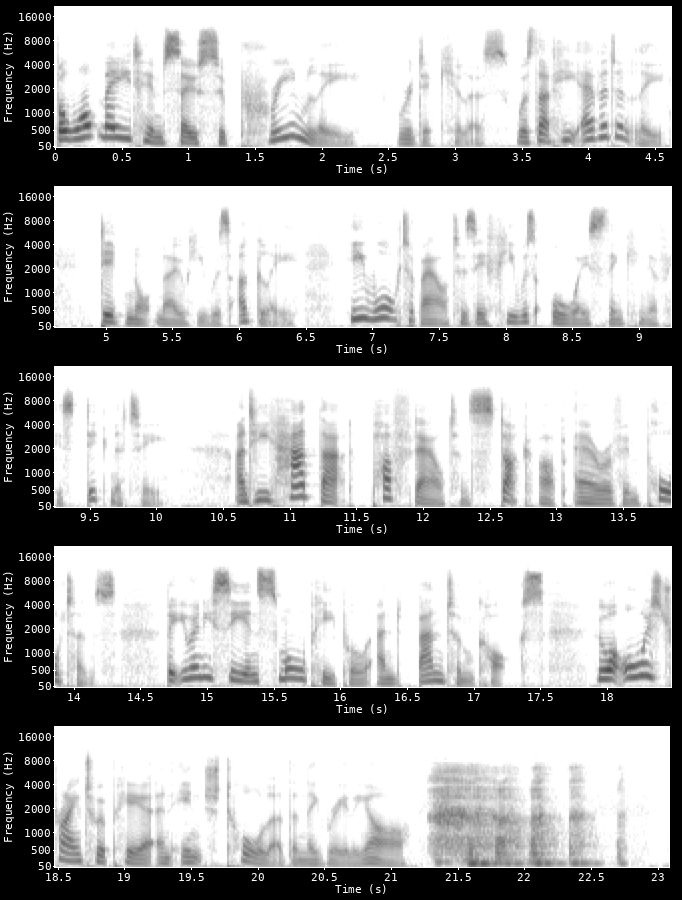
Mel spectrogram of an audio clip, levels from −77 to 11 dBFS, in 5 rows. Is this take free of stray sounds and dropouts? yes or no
no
